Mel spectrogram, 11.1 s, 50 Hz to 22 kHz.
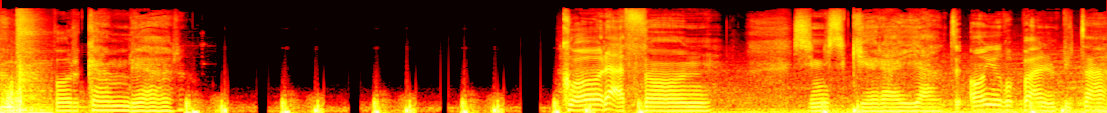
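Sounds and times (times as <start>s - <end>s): heartbeat thuds: 1.8s - 6.6s, 8.2s - 8.7s, 10.3s - 10.8s.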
